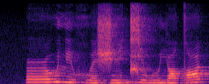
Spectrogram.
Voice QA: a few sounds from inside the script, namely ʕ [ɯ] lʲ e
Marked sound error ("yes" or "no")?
yes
